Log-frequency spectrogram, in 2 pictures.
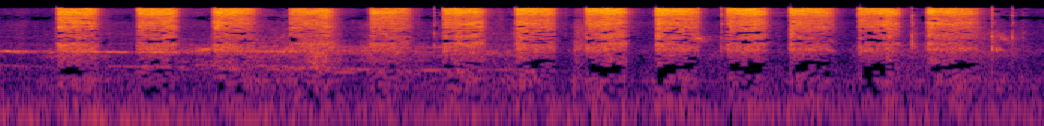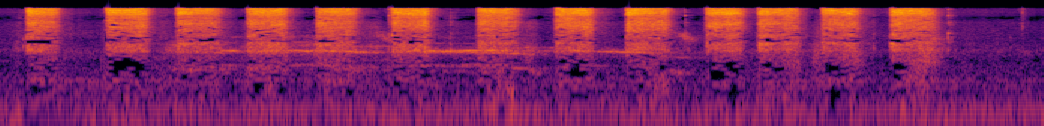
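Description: Aerosol spray-paint can of Rust-Oleum satin black paint and primer, sprayed in quick short bursts of hiss, about three a second, laying even coats on an intake manifold.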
